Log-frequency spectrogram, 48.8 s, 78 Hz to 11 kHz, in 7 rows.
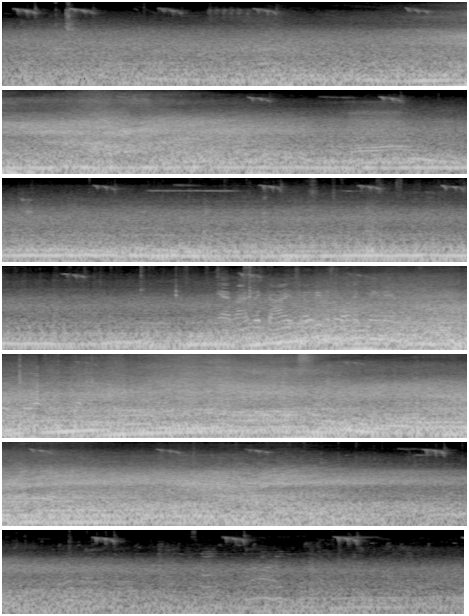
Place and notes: The Drive West Avenue Moorfield Moor Road South
Roadworks stop/start the traffic
A steady drift of people
from the coffee van
Rooftops of moss-grown tiles
A cupola
pagoda style
with a weathervane
England, United Kingdom, 19 February, 10:30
